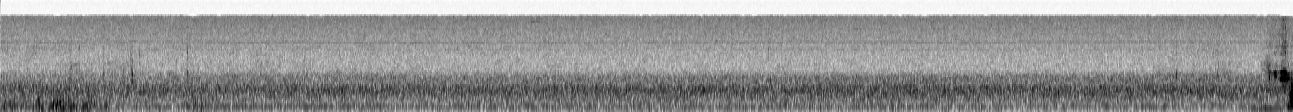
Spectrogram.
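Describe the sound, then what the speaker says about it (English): Cold late-autumn wind blowing outdoors at a fishing spot, a steady low rushing buffet across the microphone that holds evenly throughout, with no talking. "It's cold and it's windy."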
